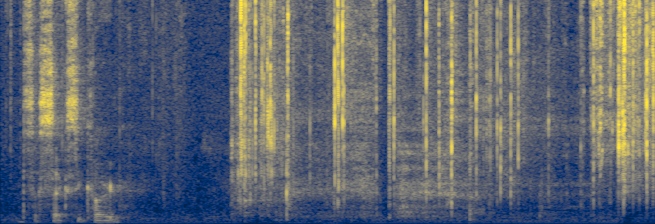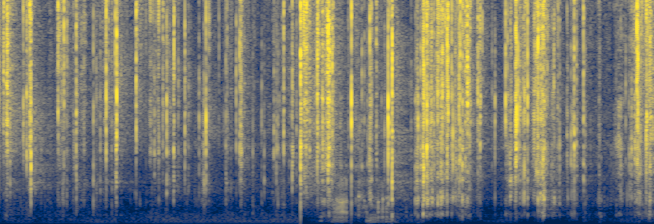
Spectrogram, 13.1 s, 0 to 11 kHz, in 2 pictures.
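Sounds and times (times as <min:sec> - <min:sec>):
foil wrapper crinkling and tearing: 0:02.3 - 0:13.0.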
